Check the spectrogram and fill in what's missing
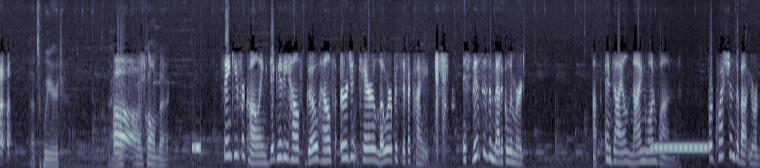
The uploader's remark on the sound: Prank call. A hilarious call from corporate in which he gets a customer to walk off with a clerk’s name tag and phone.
